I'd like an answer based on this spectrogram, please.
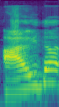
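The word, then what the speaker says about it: either: मैंने लिखा हुआ है कि आइदर और, नाइदर नॉर. समटाइम्स इसका प्रोनाउंसिएशन कहीं कहीं निदर भी होता है. ओके, और इधर भी बोला जाता है.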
